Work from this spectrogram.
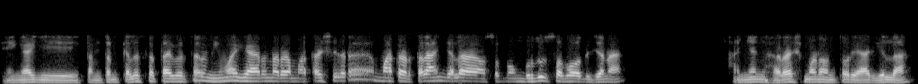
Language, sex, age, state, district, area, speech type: Kannada, male, 45-60, Karnataka, Gadag, rural, conversation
